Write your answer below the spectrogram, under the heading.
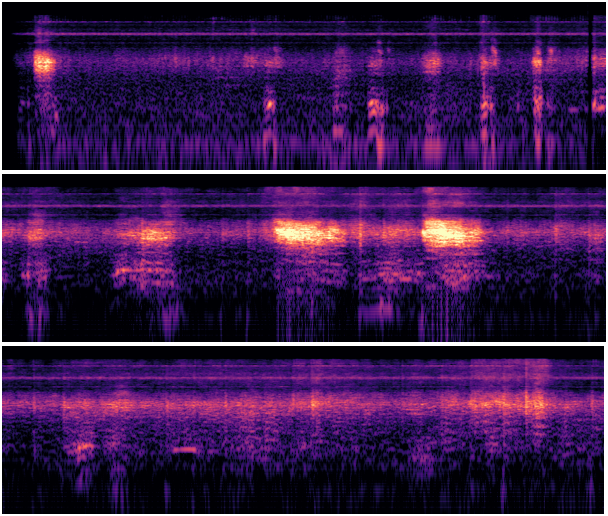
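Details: A young monkey gives shrill, wavering distress screams, with two loud peaks among shorter cries, after being attacked and bitten by another monkey.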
